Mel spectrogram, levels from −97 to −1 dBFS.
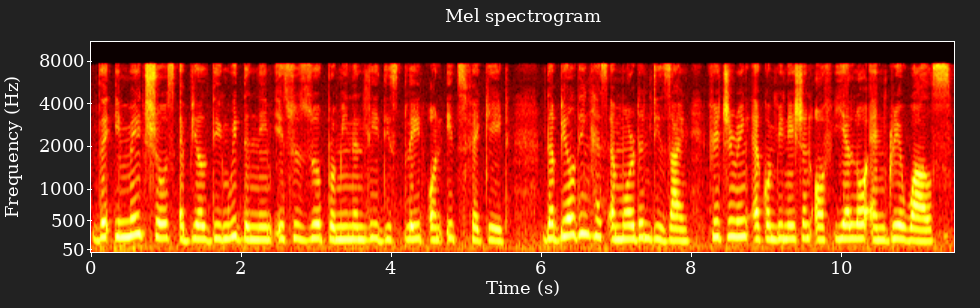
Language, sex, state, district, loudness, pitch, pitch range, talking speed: English, female, Nagaland, Kohima, -16 LUFS, 215 Hz, 205-230 Hz, 120 wpm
